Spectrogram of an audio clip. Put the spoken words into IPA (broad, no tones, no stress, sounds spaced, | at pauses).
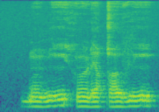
ɓ õ ŋ ĩ h õ ɽ ɛ q o v ĩ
